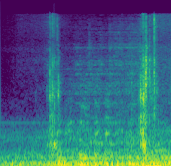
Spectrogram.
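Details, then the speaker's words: Automatic car started with the shifter in neutral: a brief crank, then it settles into a low, even rumble. Normal start; an automatic can start and shut off in neutral, but the key can't be removed. "Ayun, mga paps. Nag-start ang ating automatic na nasa neutral."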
